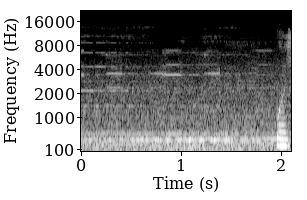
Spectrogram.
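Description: A steady, even hum-like noise with a faint held low tone, starting abruptly at the cut into an animated segment: a background sound bed laid under the animation.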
